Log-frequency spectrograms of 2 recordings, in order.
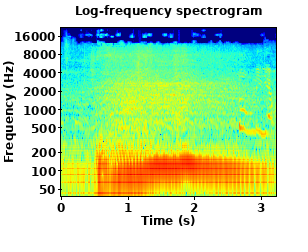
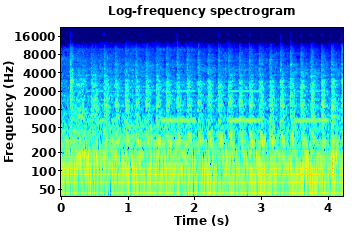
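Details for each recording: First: Car that would not start (no spark, no fuel) after cleaning iron filings off the crankshaft position sensor: starts first try and again, settling into a steady even low rumble with music behind. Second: Car cranking but not starting: starter churns steadily at about two beats a second without firing; no spark and no fuel, suspected to be the crankshaft position sensor.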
